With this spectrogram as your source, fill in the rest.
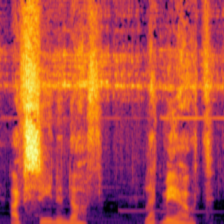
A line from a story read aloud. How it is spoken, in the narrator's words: I choked out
